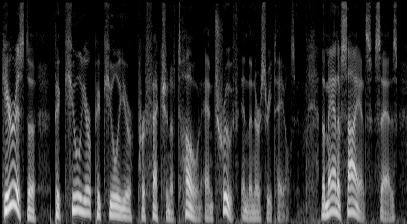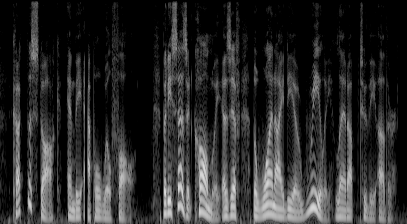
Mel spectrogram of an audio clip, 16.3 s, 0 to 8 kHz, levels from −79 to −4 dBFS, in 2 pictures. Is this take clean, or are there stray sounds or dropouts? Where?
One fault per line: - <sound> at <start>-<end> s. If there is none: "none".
- dropout at 9.8-9.9 s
